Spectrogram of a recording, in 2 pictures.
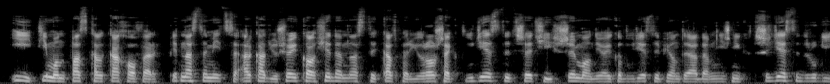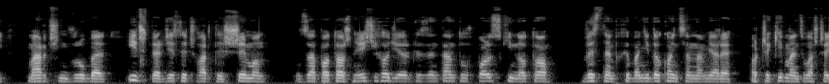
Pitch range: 145-165 Hz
